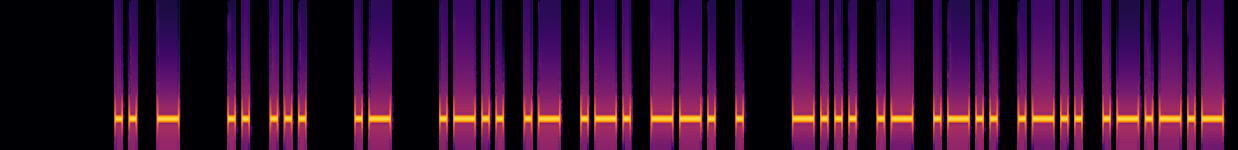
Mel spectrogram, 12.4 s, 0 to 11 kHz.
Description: Morse code, heard as a keyed tone, about 17 wpm, 700 Hz. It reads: IT IS A LARGE BALL.
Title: Sentences from Top 1000 Words - Review Part 6 - 17wpm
